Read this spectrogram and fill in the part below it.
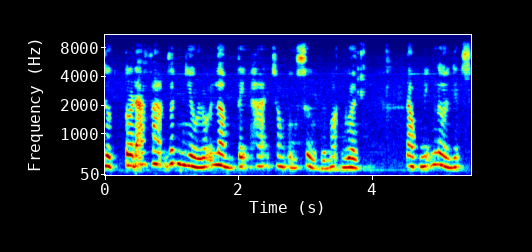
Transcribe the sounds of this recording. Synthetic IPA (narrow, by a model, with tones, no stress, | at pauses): t̪ʰɨ˨˩k̚t̪o˧jɗa̰ː˧˥fa̰ː˧˨mzə˦˥t̚ɲi˨˩əwlo̰˧˥jlə˨˩mt̪ḛ˧˨ha̰ː˧˨jt͡ɕɔ˧wŋ͡mʔɨ˨˦ŋsɨː˧˩vəː˨˦jmɔ̰˧˨jŋɨ˨˩əj | ɗa˨˩wk͡p̚ɲɨ̰˧˥ŋləː˨˩jŋḭ˧˨əms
